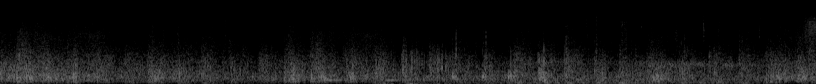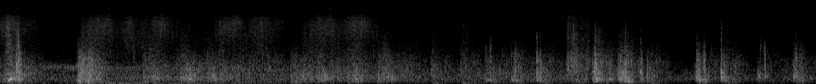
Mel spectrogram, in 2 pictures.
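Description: Footsteps crunch quickly through snow.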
